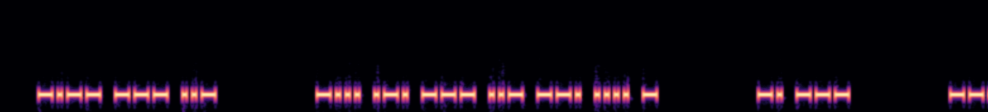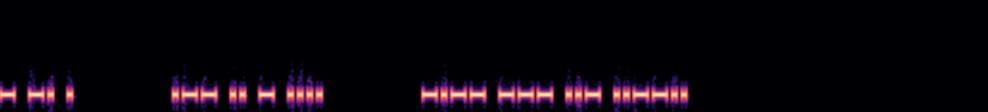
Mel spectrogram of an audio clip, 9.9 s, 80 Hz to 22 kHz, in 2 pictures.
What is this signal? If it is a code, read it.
Morse code, heard as a keyed tone, about 52 wpm, 700 Hz. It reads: YOU BROUGHT NO ONE WITH YOU?
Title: 3x Word-Spacing - Sentences from Top 500 Words - 50wpm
